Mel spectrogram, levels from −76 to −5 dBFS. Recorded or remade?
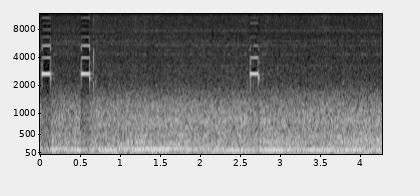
recorded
